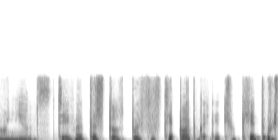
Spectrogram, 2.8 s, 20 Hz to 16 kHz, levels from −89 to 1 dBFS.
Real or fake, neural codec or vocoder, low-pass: fake; codec, 16 kHz, 0.5 kbps, X-Codec, HuBERT features, trained on general audio; 7.2 kHz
